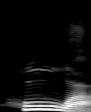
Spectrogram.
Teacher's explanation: a gente abriu a boca duas vezes então lá fica separado do u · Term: hiato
